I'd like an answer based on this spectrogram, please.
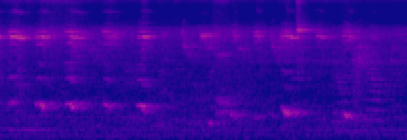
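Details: Twenty-three-day-old Belgian Malinois puppies whimpering: short, thin, high whines repeated about every half second, some slightly falling in pitch, with faint human voices in the background.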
